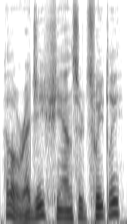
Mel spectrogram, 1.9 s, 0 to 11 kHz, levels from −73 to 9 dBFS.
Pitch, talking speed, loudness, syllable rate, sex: 120 Hz, 155 wpm, -15 LUFS, 6.1 syllables/s, male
